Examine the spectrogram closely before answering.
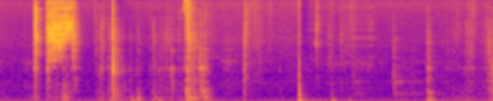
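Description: Blue plastic electrical box being pried out of a drywall cutout with a screwdriver and a flat metal pry tool: irregular scraping and knocking of metal on the plastic box. The loudest is a sharp knock about four seconds in.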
